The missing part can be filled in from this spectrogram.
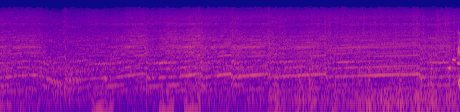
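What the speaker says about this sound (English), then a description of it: "My car's making a lot of noise now." A racing car engine screaming around a track, loud and sustained with rising and falling revs as it accelerates through gears, bouncing over the track surface, no talk over it.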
